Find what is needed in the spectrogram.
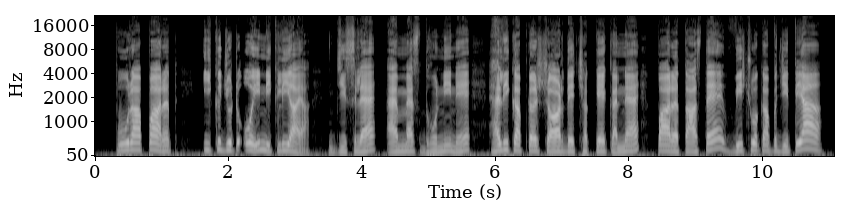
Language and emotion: Dogri, happy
